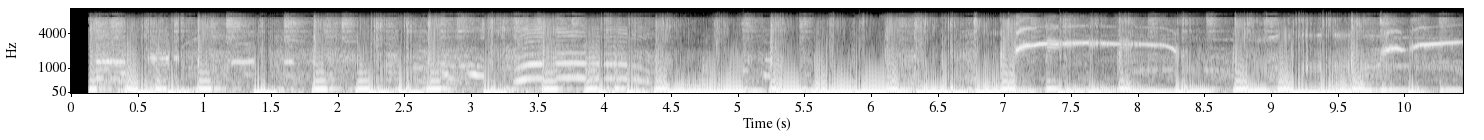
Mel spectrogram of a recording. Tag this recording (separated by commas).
Music, Rock music, Independent music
